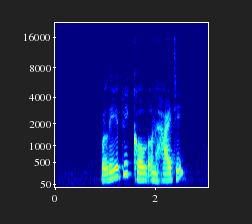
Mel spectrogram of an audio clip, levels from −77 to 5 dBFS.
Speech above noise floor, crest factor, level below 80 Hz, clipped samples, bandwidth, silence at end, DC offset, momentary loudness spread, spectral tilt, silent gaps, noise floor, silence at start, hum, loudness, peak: 39 dB; 20 dB; -78 dBFS; under 0.1%; 16 kHz; 0.5 s; under 0.1%; 9 LU; -7.5 dB/octave; none; -69 dBFS; 0.9 s; none; -31 LUFS; -12 dBFS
